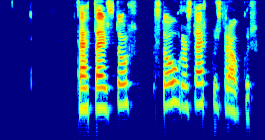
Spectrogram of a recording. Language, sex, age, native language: Icelandic, female, 40-49, Icelandic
